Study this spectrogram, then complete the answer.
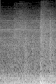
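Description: Vindhyachal Express train at Kareli station, a steady close rumble of rolling railcars with a brief louder thump near the end.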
